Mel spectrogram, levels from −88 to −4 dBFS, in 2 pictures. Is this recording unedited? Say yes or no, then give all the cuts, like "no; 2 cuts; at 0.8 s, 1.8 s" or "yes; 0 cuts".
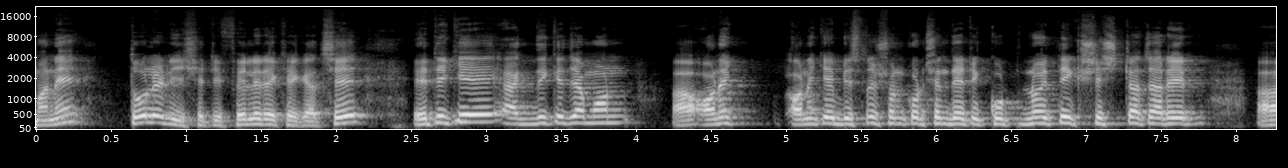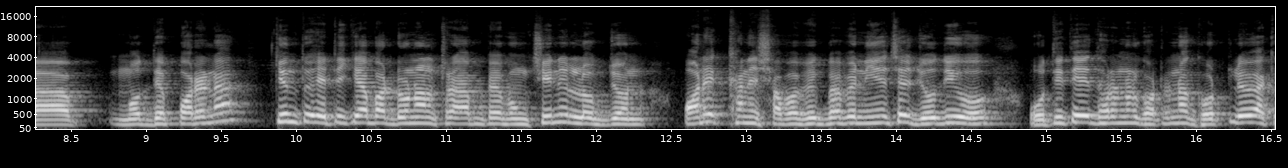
yes; 0 cuts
